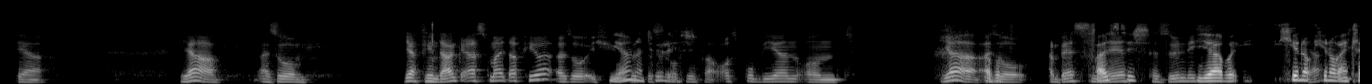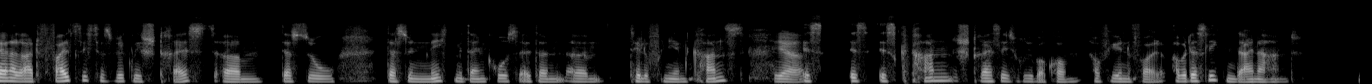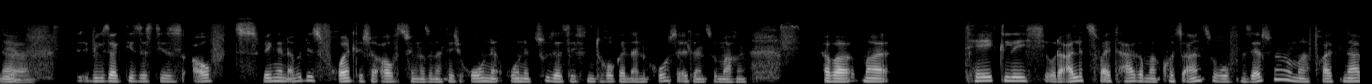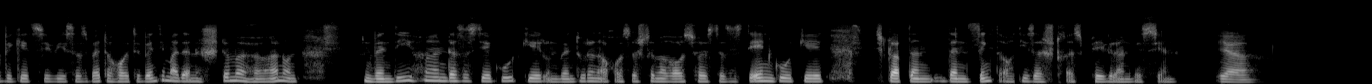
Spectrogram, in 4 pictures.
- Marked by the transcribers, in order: other background noise
- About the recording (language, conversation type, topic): German, advice, Wie kann ich mit unerwarteten Veränderungen umgehen, ohne mich überfordert oder wie gelähmt zu fühlen?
